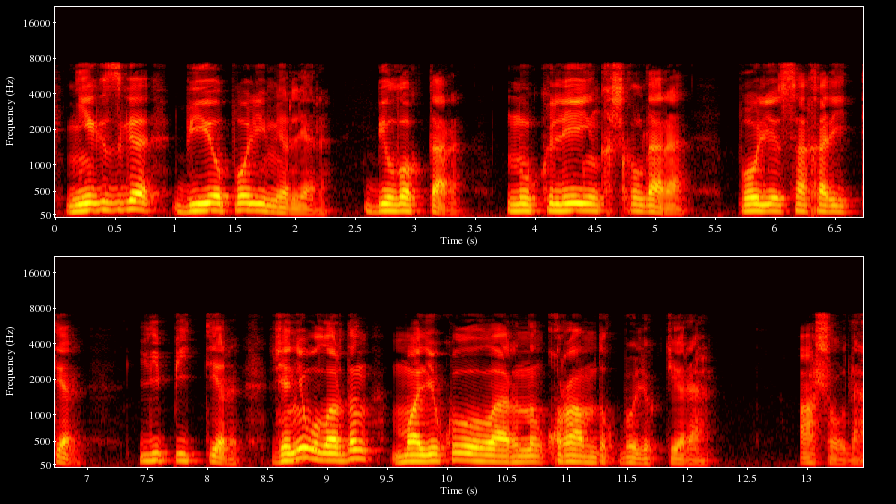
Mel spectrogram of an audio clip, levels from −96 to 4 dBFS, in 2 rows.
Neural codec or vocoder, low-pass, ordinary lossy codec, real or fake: none; 7.2 kHz; none; real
